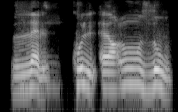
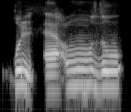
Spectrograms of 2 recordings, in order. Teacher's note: Disebabkan zal ni baris depan, jadi kita just bulatkan sikit kita punya bibir atau muncungkan kan.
